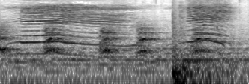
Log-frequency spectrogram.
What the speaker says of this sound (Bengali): এখানে আবার কি কুকুরের যে সাউন্ডটা সেটাও কিন্তু আমাদের দরকার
